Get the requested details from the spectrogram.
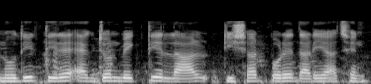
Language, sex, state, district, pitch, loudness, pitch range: Bengali, male, West Bengal, Alipurduar, 150 Hz, -13 LUFS, 145-160 Hz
